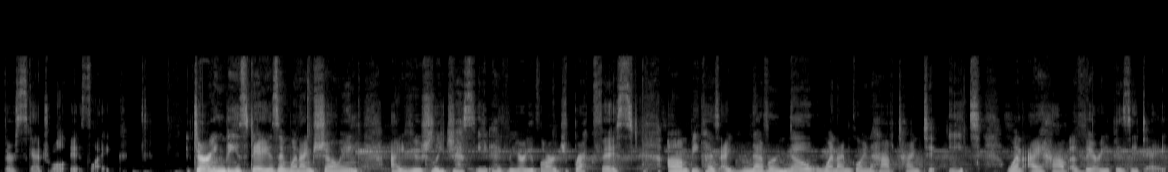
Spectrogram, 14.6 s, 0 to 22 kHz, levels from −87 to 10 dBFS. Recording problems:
echo of what is said; faint; from 4.5 s on; 420 ms later, 20 dB below the speech

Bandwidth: 14.5 kHz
